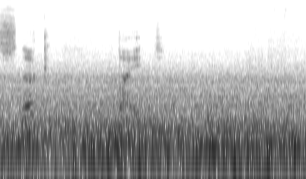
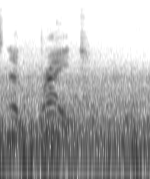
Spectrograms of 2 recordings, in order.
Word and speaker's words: Snook Bite: a party and i've i've always mispronounced it as snook bright okay and finally when i figured out it was bite now so i find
